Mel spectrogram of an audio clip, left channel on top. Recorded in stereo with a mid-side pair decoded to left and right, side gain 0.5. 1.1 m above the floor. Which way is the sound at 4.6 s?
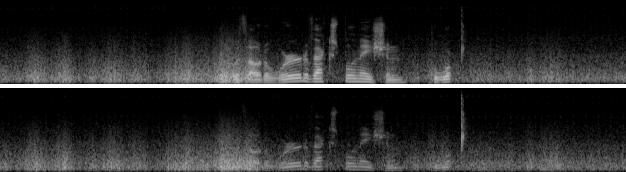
60° right.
